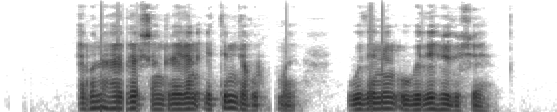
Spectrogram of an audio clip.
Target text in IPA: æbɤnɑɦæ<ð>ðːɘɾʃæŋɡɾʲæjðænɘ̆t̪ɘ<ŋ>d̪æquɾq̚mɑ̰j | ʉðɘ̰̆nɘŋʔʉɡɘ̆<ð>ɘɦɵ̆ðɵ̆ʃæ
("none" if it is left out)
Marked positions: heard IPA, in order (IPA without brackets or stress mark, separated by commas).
ð, m, ð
